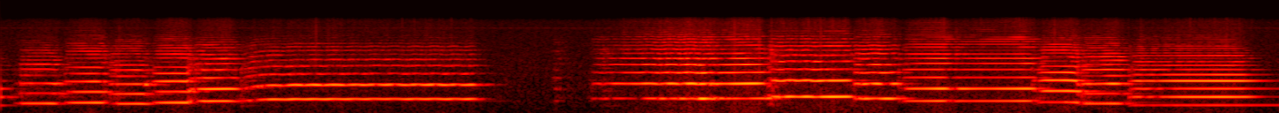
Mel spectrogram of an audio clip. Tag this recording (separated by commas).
Violin, Musical instrument, Music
